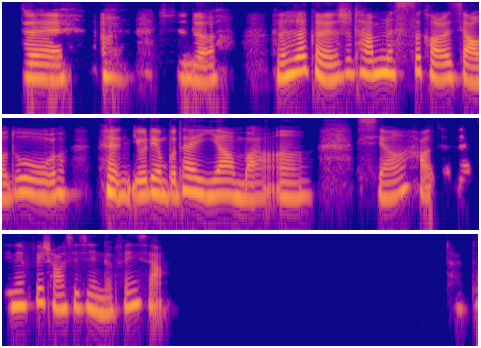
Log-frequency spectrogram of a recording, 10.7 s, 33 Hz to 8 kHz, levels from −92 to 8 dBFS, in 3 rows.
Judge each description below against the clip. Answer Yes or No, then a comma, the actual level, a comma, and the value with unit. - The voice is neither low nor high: No, high, 200 Hz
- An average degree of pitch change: Yes, average, 4.1 semitones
